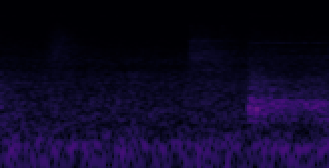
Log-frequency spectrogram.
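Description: Near silence: lecture-hall room tone, with a faint steady tone coming in about one and a half seconds in.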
